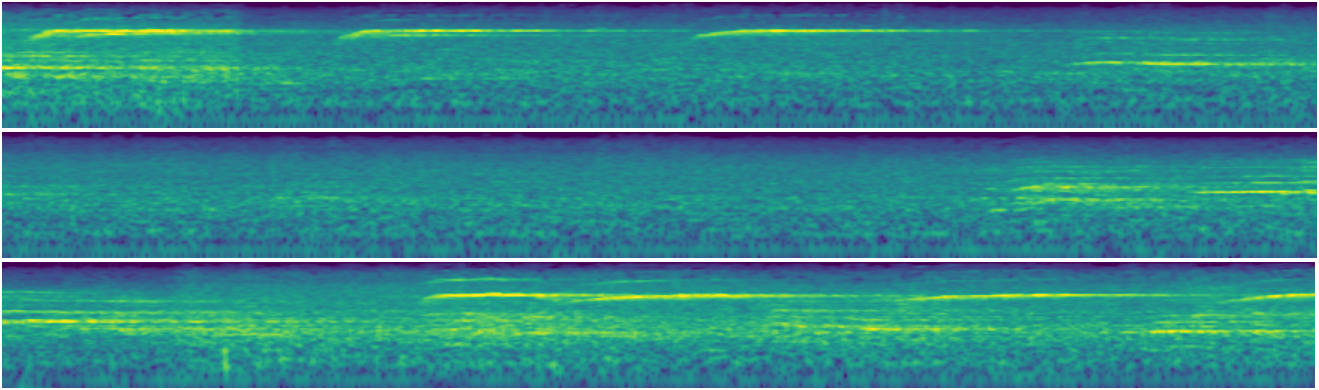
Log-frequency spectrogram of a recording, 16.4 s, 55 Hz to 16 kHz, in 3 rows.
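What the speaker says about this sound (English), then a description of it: "You can hear the crowd getting behind these guys." A crowd roars steadily at the 2024 New Zealand Short Course Swimming Championships as a race nears its finish, a distant, reverberant wash of noise with shrill whistle-like calls rising at the start and again near the end, and a voice faintly underneath.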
